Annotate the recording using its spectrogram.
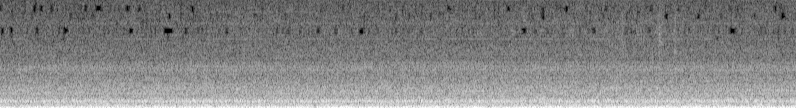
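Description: Jet engines hum steadily while an airliner taxis.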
